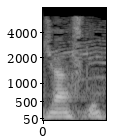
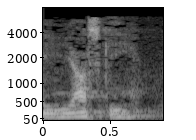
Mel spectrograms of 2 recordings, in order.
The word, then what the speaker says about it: Yosky: How many of you are old enough or been around here long enough to remember Rocky and Josky? I always say Josky. I know it's really Yosky, but it's spelled Josky.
